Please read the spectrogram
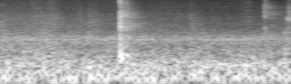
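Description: A single sharp click about a second in, against quiet room tone.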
